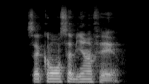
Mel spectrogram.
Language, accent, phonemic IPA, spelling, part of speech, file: French, France, /sa kɔ.mɑ̃.s‿a bjɛ̃ fɛʁ/, ça commence à bien faire, phrase, LL-Q150 (fra)-ça commence à bien faire.wav
- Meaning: enough is enough!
